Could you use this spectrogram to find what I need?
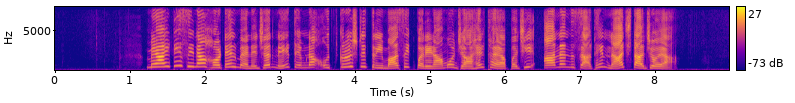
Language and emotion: Gujarati, happy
